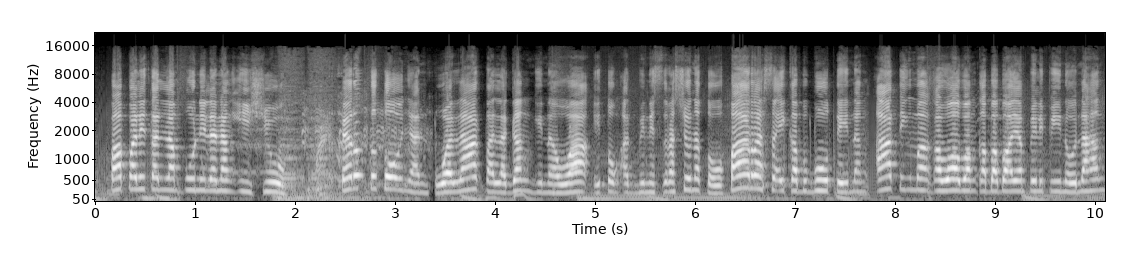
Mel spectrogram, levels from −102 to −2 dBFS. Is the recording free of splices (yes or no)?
yes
